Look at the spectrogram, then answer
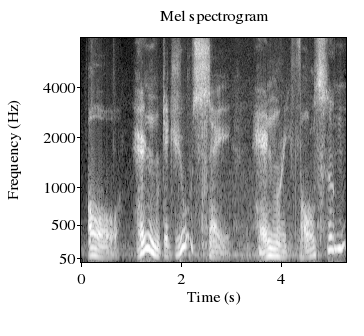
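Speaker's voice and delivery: talking really slow. Voicing a large dragon, asking whether a name was said: talking really slow. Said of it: "You talk really slow".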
